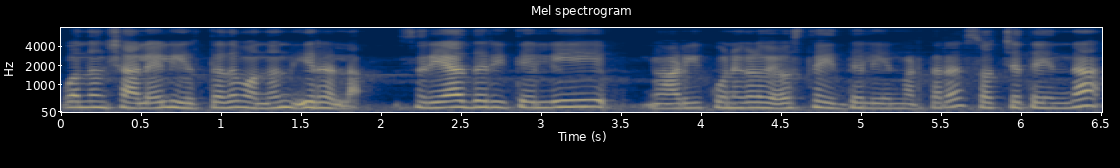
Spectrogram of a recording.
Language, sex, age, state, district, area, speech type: Kannada, female, 45-60, Karnataka, Chikkaballapur, rural, spontaneous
